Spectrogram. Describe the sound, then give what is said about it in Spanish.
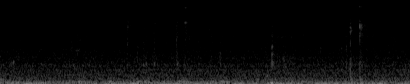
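Quick, irregular clicks of typing on a computer keyboard, fairly faint, running steadily for a few seconds over a low background hum with no one speaking. “Seguiría siendo texto, es decir, yo podría seguir escribiendo”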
